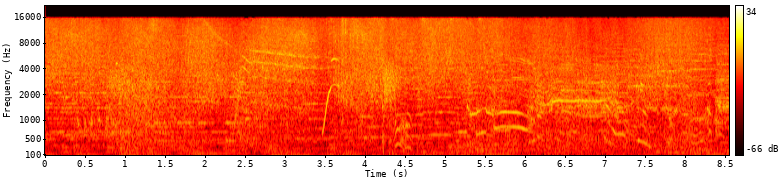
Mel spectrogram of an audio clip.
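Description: Cartoon fight soundtrack: background music mixed with whooshing spin effects and crashes. Brief gliding voice-like cries come in around the middle and near the end.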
